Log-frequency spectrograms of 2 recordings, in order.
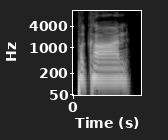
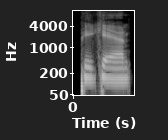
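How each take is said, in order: First: "pecan" said puh-KAHN. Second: "pecan" said PEE-can. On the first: Host listing ways to say it, "pecan" as puh-KAHN. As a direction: say "pecan" with a short first syllable, ending in KAHN. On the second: Host listing ways to say it, "pecan" as PEE-can. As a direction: say "pecan" with a long EE, then can. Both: Shown as a demonstration. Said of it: "whatever way you say it".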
